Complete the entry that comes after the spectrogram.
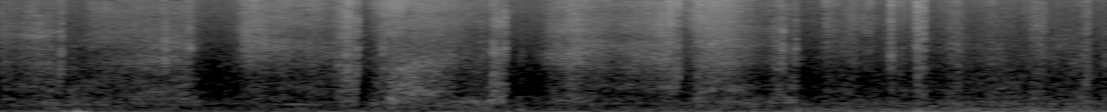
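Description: A hand-sized rectangular kitchen sponge of soft, porous yellow polyurethane foam with a green abrasive scouring layer is held in one hand and scratched and rubbed with the fingertips of the other. The result is a steady, bright, scratchy rustle that swells and fades in short bursts over a quiet low rumble, with a brief soft thump near the start.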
